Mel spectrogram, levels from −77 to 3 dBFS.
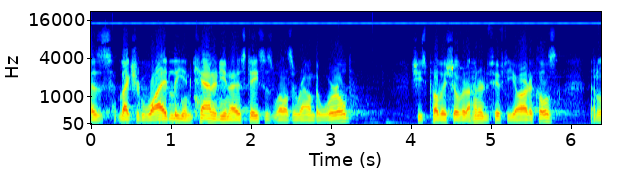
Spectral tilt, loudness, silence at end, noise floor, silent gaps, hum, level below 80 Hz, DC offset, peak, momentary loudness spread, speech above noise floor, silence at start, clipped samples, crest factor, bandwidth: -6.5 dB/octave; -20 LUFS; 0 s; -45 dBFS; none; none; -60 dBFS; 0.1%; -4 dBFS; 9 LU; 26 dB; 0 s; under 0.1%; 16 dB; 15 kHz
